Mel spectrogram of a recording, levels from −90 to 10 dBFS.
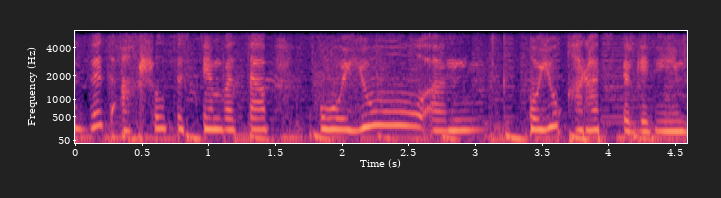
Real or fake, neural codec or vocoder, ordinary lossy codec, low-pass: real; none; none; 5.4 kHz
